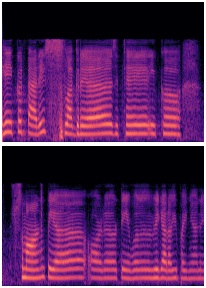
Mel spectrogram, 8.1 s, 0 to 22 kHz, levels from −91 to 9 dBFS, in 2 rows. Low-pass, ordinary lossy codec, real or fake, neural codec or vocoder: none; none; fake; codec, 16 kHz, 1.1 kbps, Voila-Tokenizer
